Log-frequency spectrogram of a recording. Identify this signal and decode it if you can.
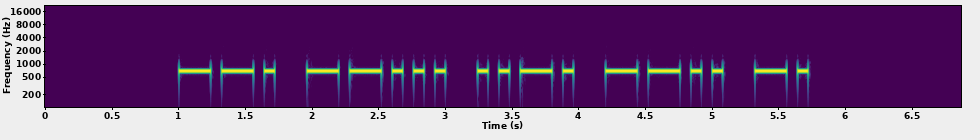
Morse code, heard as a keyed tone, about 15 wpm, 700 Hz. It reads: G7FZN
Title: DXCC-100 Call Signs - 5 Characters - Repeated 2x - 15wpm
